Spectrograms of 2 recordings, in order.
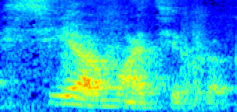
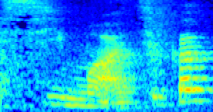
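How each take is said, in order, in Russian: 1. После первого слога 'si' идёт гласная 'o'. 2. Между 'si' и 'ma' гласной нет. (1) "Не сиоматика, как мы с вами говорим" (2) "а симатика, как синтез матик"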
